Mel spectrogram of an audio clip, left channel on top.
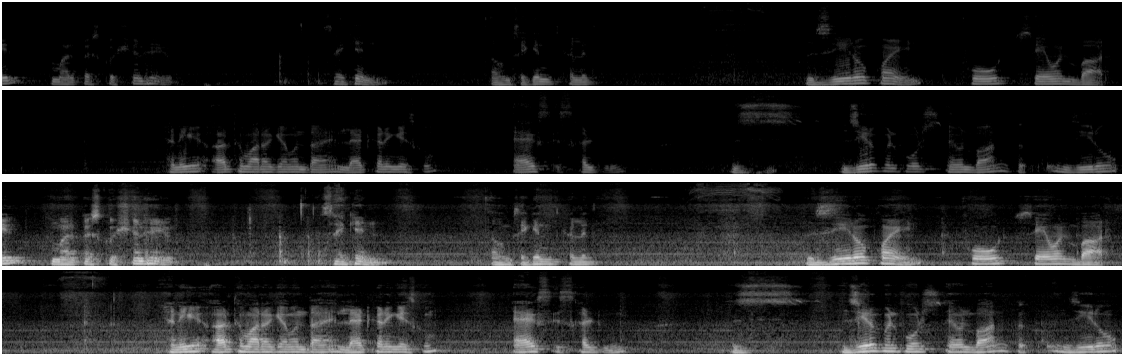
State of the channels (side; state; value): left; quieter; 21.0 dB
